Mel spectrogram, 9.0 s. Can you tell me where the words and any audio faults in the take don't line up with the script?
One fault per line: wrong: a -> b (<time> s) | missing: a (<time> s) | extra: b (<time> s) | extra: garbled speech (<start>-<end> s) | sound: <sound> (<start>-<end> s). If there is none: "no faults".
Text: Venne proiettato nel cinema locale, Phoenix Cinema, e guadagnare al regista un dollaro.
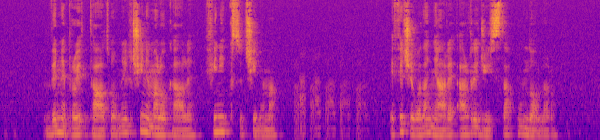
sound: laugh (4.4-5.5 s)
extra: fece (5.9 s)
